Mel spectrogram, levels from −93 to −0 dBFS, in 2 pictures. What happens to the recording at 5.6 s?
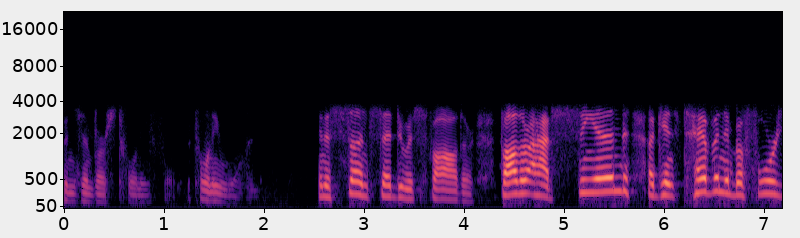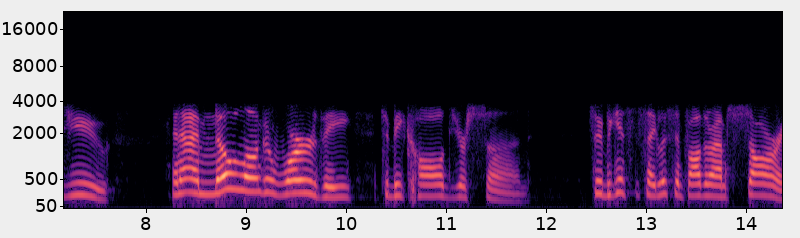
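Nothing goes wrong at 5.6 s: the speech runs on intact through that moment, carried as before through the narrow telephone band of the AMR narrowband mobile codec.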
